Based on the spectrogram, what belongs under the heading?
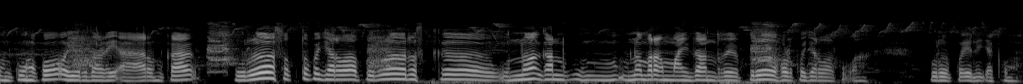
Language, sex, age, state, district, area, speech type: Santali, female, 60+, Odisha, Mayurbhanj, rural, spontaneous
